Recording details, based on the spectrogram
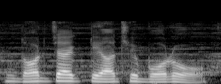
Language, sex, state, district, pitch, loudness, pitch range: Bengali, male, Tripura, West Tripura, 140 Hz, -14 LUFS, 125-145 Hz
